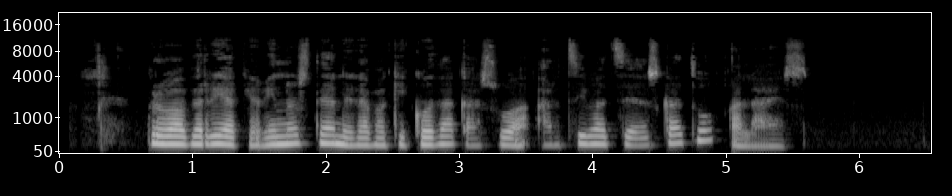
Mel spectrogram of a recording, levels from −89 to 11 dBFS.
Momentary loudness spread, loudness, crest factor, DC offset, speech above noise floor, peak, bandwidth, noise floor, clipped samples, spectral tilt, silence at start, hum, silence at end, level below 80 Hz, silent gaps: 16 LU; -26 LUFS; 18 dB; under 0.1%; 52 dB; -10 dBFS; 10.5 kHz; -78 dBFS; under 0.1%; -7 dB/octave; 0.3 s; none; 0.95 s; -76 dBFS; none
